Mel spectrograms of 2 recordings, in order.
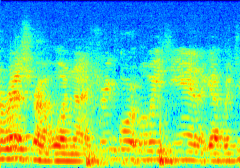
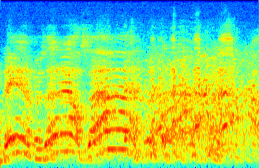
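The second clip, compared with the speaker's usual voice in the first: high, drawn-out mock disbelief; appalled exclamation; 8 semitones higher, much slower than usual. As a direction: imitate drivers crying out, stretching the last word. Mimicking appalled passing drivers.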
